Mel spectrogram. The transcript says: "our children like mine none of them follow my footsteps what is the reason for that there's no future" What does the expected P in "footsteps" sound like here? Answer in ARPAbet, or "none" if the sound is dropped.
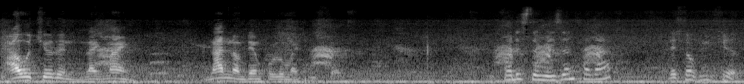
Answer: none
